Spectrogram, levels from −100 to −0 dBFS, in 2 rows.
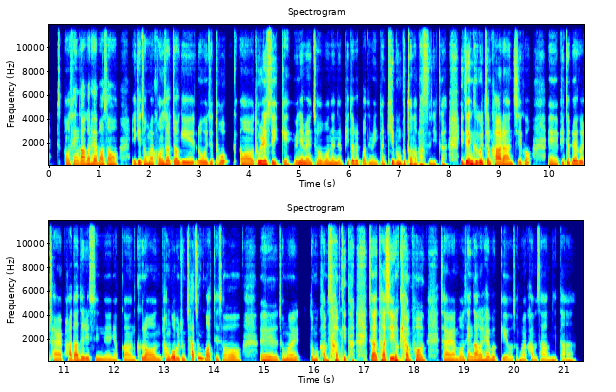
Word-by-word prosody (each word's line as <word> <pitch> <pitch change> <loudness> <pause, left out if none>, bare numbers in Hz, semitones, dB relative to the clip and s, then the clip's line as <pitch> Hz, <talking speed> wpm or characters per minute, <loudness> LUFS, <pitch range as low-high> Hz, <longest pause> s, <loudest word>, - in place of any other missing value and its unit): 드 - - -20
어 170 -1 -1
생각을 265 +1 +1
해 285 +2 +2
봐서 220 -6 0 0.3
이게 210 - +1
정말 195 -3 +1
건설적이로 195 -3 +1
이제 175 0 -1
도 175 +3 -2 0.2
어 165 -2 +1
돌릴 230 +5 +7
수 225 -6 0
있게. 150 0 -3
왜냐하면 195 0 +2
저번에는 180 -1 -1
피드백 240 +2 -1
받으면 180 -3 -4
일단 165 +2 -5
기분부터 190 0 +1
나빴으니까 155 0 -3 0.3
이젠 215 +4 +9
그걸 200 -2 +7
좀 185 -1 +3
가라앉히고 185 - +1 0.3
예 170 -2 -1
피드백을 260 - +1
잘 175 -3 -3
받아들일 200 +3 +1
수 190 -2 -8
있는 165 -1 -4
약간 150 0 -5
그런 175 -1 -1
방법을 190 +2 +2
좀 175 - -3
찾은 365 - -2
것 310 - 0
같아서 175 -3 -3 0.4
예 175 -4 +1
정말 170 -4 -2 0.2
너무 180 -1 -1
감사합니다. 175 -1 -1 0.3
제가 200 -1 +5
다시 190 -2 +3
이렇게 215 +3 +4
한번 195 -4 +2 0.3
잘 180 -2 -1
한번 170 0 -3
생각을 240 -1 -1
해볼게요. 255 -11 -4
정말 180 -2 -7
감사합니다. 190 +3 -8
185 Hz, 350 characters per minute, -23 LUFS, 170-210 Hz, 0.4 s, 이젠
